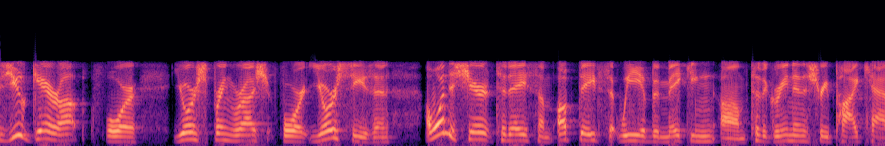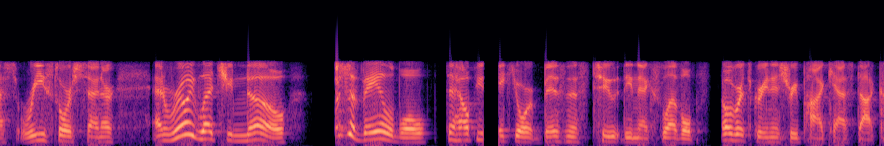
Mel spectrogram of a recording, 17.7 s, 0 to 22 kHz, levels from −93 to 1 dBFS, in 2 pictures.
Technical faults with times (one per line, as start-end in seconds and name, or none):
9.38-9.41 packet loss on an ADPCM call
12.12-12.27 packet loss on an ADPCM call
13.68-13.85 packet loss on an ADPCM call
